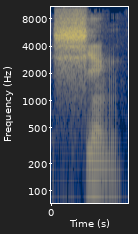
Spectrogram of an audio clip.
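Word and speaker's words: 姓: you're smiling while you're saying it Shing and it's Fourth tone so let's try that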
